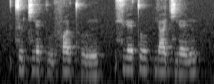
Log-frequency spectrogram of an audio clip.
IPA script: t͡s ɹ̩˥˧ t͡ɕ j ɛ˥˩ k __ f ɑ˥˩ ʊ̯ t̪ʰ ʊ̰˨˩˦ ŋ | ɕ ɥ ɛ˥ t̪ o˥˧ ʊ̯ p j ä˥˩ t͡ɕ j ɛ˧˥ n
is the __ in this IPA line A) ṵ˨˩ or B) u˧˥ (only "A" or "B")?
A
